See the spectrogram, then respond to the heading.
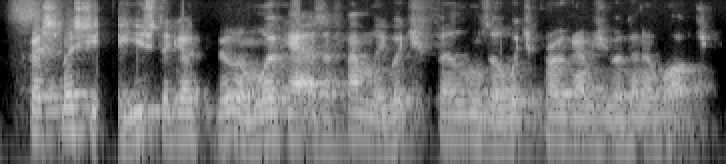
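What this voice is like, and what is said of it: English accent. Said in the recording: “I'm from England, as you can probably tell from my accent”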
